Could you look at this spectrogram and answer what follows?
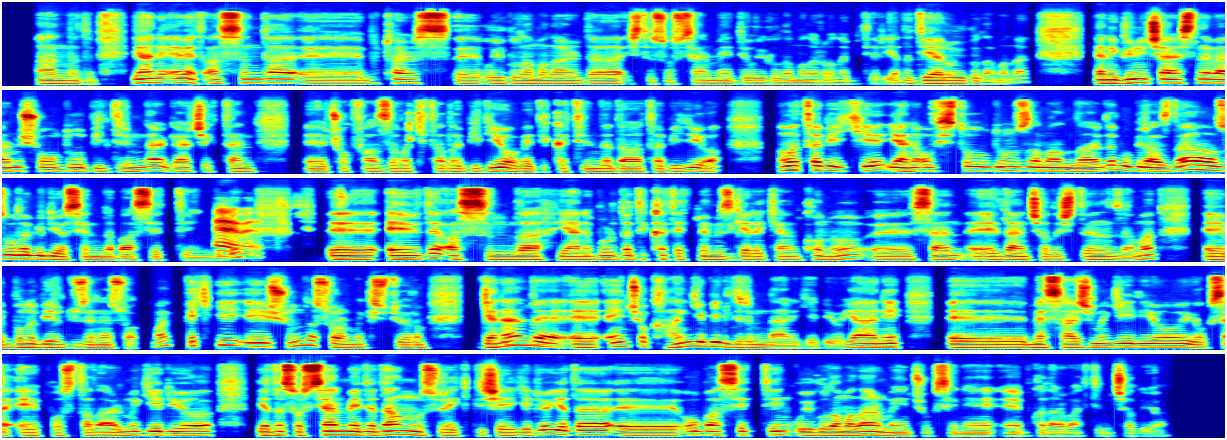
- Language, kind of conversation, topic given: Turkish, advice, Telefon ve bildirimleri kontrol edemediğim için odağım sürekli dağılıyor; bunu nasıl yönetebilirim?
- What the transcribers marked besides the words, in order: tapping; other background noise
